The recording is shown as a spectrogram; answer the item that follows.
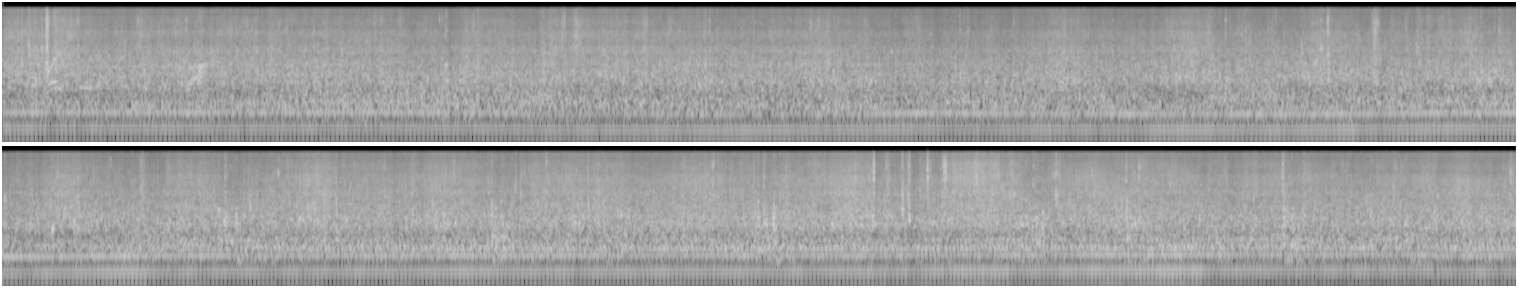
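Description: Small motorboat engine running steadily at low speed, a constant low hum, over a steady rush of wind and water.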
